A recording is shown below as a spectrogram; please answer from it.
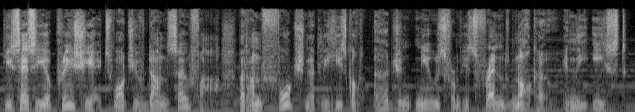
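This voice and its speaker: An actor voicing a wry, wise male storyteller, narrating a video game fable in a measured, theatrical way. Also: mid-range voice, big pitch swings, soft background music. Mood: wry, storytelling.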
